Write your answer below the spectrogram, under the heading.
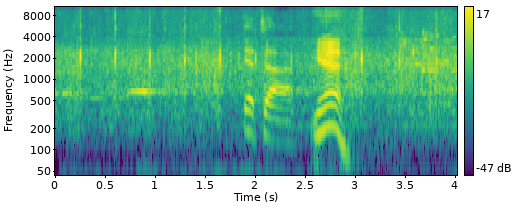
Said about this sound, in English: And the fucking rednecks at Texas A&M University just laugh and applaud when a man says to them, do you know what? We lied, cheated, and stole every chance we got.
